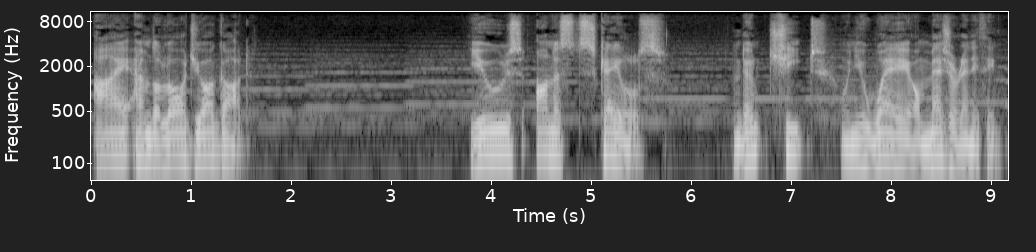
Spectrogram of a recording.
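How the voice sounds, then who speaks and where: A man's voice: lowish voice, takes it slowly, pauses often, fairly bright tone. A man playing God as a stern lawgiver, solemn and commanding in a dramatized scripture reading. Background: music.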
